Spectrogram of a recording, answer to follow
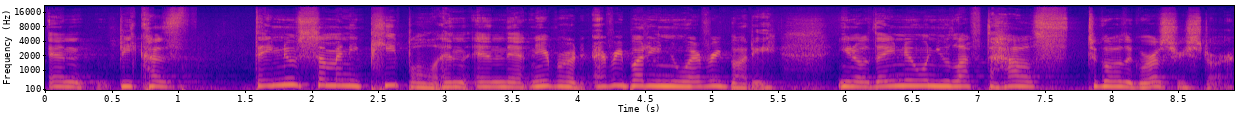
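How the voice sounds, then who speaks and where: A woman talks at a fairly quick pace with an American accent. Noticeable background noise runs underneath. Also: ordinary pitch variation. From Chicago. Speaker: author and former mob wife. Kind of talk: panel talk with audience. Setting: museum event with audience. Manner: hesitant, many ums.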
